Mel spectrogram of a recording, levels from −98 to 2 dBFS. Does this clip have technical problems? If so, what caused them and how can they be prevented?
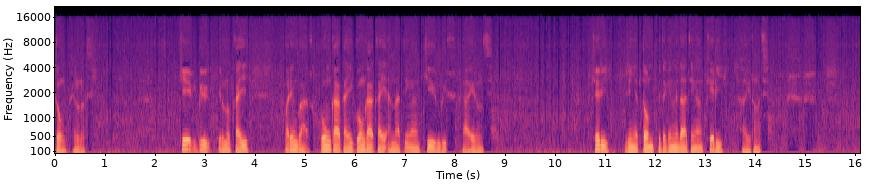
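Yes. Low bit depth without dither runs through the whole speech clip. The grain rides on the signal itself, turning quiet passages rough and making the softest syllable tails crackle or drop out as the level falls between steps. The likely cause is samples cut down to very few bits by truncation rather than rounding with dither, which fits about 7 bits and leaves distortion only some 25 dB below the speech. To prevent it, keep full resolution throughout and add dither at any bit-depth reduction.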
